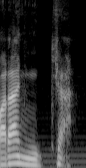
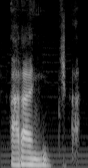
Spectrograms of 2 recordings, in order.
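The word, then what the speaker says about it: Arantxa: Esta sentencia condena a Sánchez Vicario, Aranza Sánchez Vicario, o Arancha, como se pronuncia más bien, se escribe con X, Arancha Sánchez Vicario, 52 años de edad, condenada a 2 años y prisión, 2 años de prisión y multa.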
